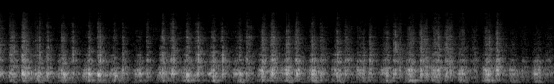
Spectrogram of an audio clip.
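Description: A fingernail or coin edge scratches the grey scratch-off foil coating from the lid of a small, hollow, printed cardboard Birchbox box, leaving flakes around the box. The result is a steady run of quick, rasping strokes, about four per second, with a dry, papery, hollow midrange tone.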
